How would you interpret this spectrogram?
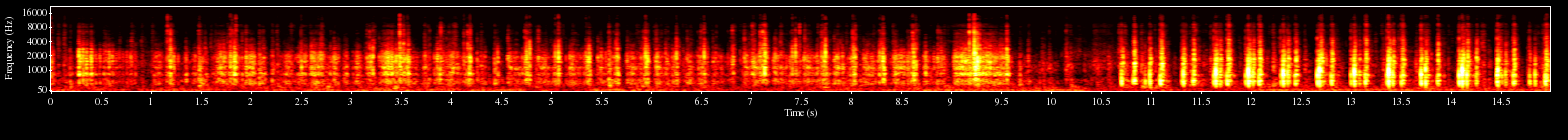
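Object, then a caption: Small round plastic container. Fingernails scratch and tap the label-covered lid of a small round green plastic tin container, first held in the hand and then resting on a lap. A dense, steady, mid-pitched scratching fills the first ten seconds, then after a brief lull it turns into a run of quick, crisp, separate taps.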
